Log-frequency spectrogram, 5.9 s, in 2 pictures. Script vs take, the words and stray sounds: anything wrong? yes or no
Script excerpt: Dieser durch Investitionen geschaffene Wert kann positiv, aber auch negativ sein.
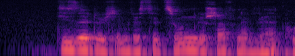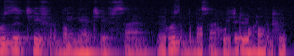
yes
